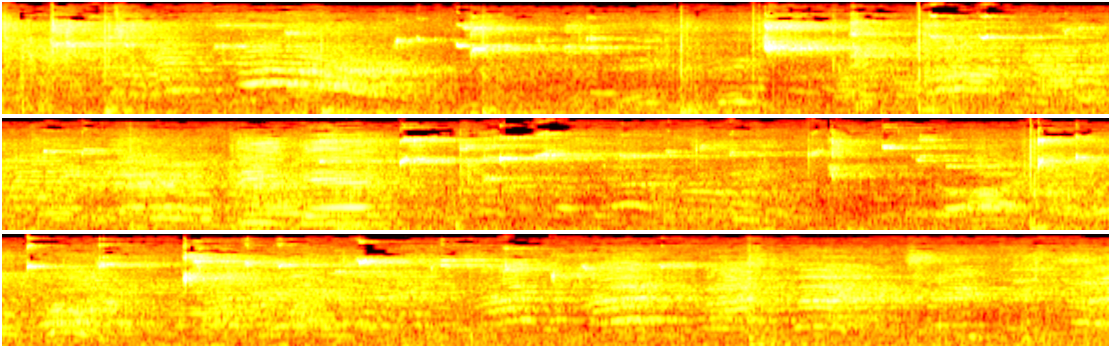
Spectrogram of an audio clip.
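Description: Basketball bouncing on a hardwood gym floor as players dribble, with repeated sharp knocks, amid sneaker squeaks and spectators' voices echoing in a large gym.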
